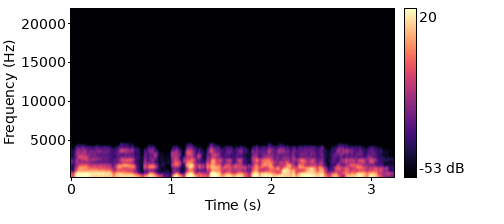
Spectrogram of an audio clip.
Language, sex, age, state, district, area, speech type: Kannada, male, 30-45, Karnataka, Belgaum, urban, conversation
